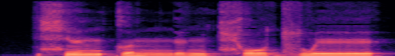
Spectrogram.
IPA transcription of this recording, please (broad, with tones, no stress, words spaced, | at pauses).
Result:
ɕẽ˦nkə˧n ŋe˧ŋt͡ɕʰo˧ d͡zwe˦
